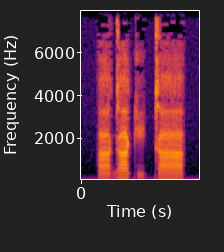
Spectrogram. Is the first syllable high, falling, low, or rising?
low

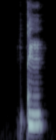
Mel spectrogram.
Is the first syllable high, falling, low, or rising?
high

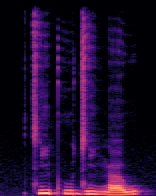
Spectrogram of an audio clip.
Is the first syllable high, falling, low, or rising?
high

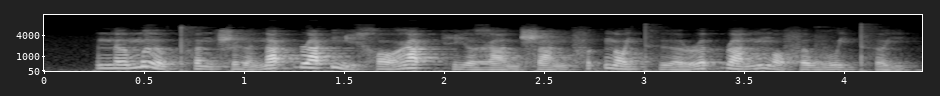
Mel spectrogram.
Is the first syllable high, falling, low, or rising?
rising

